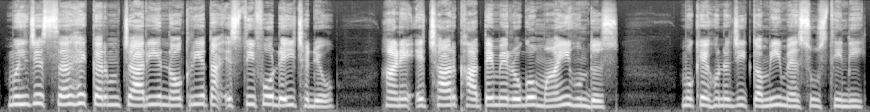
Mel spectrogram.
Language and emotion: Sindhi, sad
